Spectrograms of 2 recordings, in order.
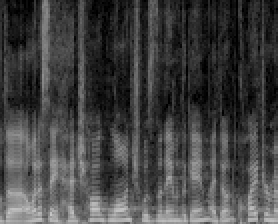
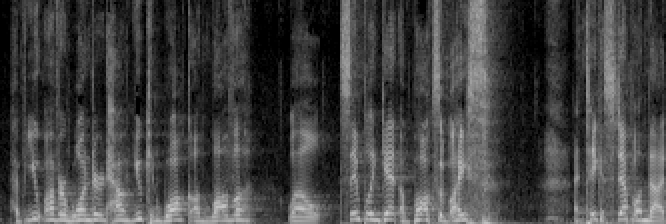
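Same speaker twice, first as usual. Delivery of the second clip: clumsy, bad put-on sports announcer delivery. Doing a redeemed voice request, in a bad sports announcer voice. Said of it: "Is that how announcers sound?".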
